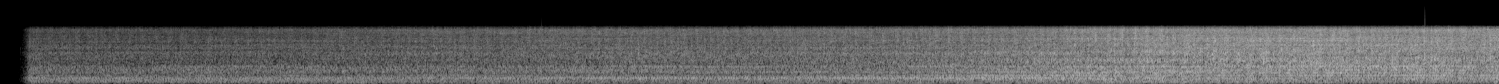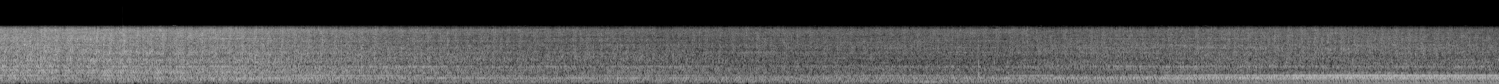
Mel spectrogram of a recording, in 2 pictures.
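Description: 1958 Chevrolet Impala's V8 engine idling steadily, growing louder for several seconds in the middle and then easing back.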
